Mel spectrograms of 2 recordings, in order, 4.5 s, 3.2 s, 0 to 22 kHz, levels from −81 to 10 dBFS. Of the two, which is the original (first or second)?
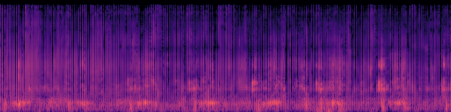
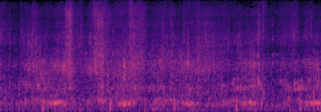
second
